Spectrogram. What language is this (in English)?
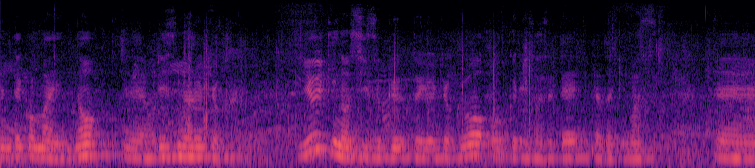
Japanese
